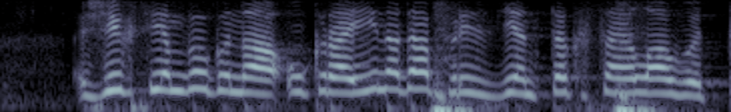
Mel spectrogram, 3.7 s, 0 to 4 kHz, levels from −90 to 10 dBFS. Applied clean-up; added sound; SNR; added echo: none; Whoosh, swoosh, swish; 3 dB; none.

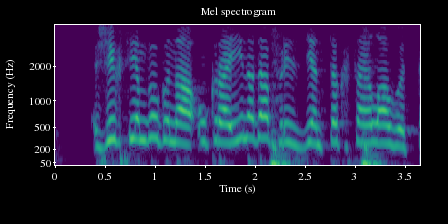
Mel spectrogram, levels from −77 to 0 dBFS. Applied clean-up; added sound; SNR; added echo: classical method log-MMSE.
